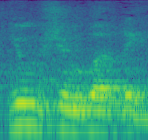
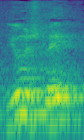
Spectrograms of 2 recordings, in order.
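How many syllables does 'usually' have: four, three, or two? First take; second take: four; two. First: The word is said with four full syllables. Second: The word is squeezed into two syllables. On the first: It sounds old-fashioned. "it sounds completely old-fashioned and wrong to me to say usually. Usually. Four syllables" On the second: It is a very common modern form. "in a very common pronunciation, that's just two"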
